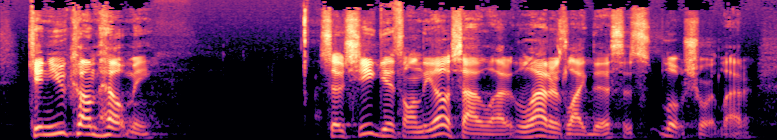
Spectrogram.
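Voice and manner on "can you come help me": yell, higher. Up a ladder, the speaker retells calling his wife for help: retelling a yell. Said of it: "So then I just yelled".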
